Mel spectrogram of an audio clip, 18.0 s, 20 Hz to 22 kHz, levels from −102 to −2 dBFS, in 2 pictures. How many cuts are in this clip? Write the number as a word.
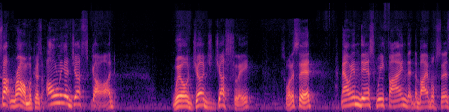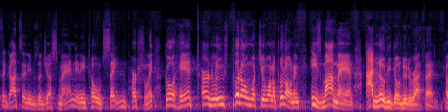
one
